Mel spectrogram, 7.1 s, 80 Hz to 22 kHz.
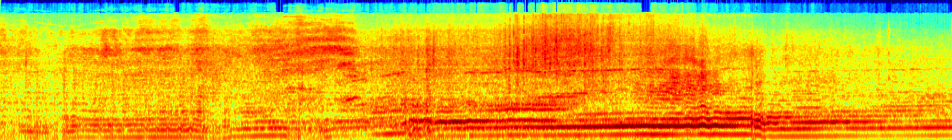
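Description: Ford Fiesta R5 rally cars on a gravel stage at a rally championship event, one loud engine close by holding a high, rising rev as the car passes, with tyre noise and no clear voices.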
